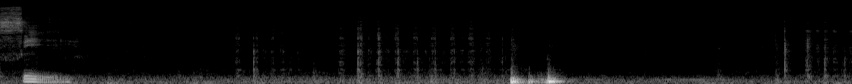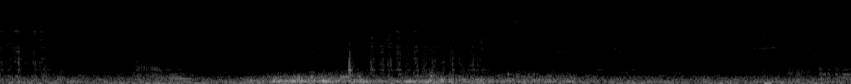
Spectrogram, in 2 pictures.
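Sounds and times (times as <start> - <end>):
scratching lottery ticket: 2.4 - 5.1, 7.8 - 9.2, 12.0 - 13.4.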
